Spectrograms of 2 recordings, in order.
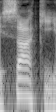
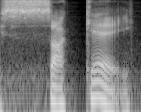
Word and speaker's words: sake: found out that uh the majority of Americans mispronounce we say Saki and it's actually sake okay and it and sake is simply a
